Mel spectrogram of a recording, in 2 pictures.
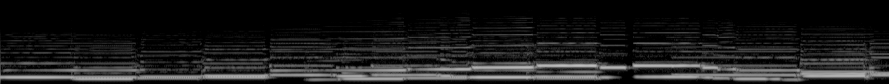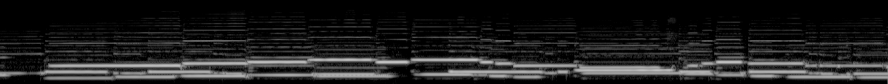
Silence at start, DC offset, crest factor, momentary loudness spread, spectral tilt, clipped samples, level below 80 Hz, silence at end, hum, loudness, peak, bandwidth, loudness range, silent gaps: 0 s; under 0.1%; 14 dB; 10 LU; -4 dB/octave; under 0.1%; -86 dBFS; 0 s; none; -22 LUFS; -8 dBFS; 12.5 kHz; 8 LU; none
